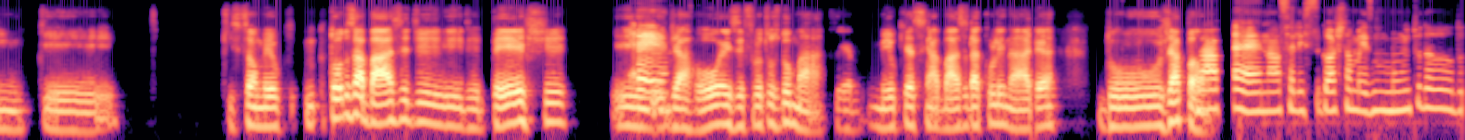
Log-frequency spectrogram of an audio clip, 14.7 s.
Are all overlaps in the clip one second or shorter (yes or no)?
yes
